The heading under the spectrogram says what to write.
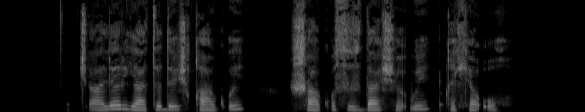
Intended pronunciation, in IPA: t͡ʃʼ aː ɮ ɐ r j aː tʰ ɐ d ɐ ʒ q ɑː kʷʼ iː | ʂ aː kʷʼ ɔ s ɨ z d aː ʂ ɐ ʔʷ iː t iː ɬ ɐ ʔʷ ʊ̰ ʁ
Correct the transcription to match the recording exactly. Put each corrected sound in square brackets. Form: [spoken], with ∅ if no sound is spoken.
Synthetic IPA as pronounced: t͡ʃʼ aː ɮ ɐ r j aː tʰ ɐ d ɐ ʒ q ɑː kʷʼ iː | ʂ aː kʷʼ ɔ s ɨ z d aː [ʃ] ɐ ʔʷ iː [q] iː ɬ ɐ ʔʷ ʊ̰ ʁ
